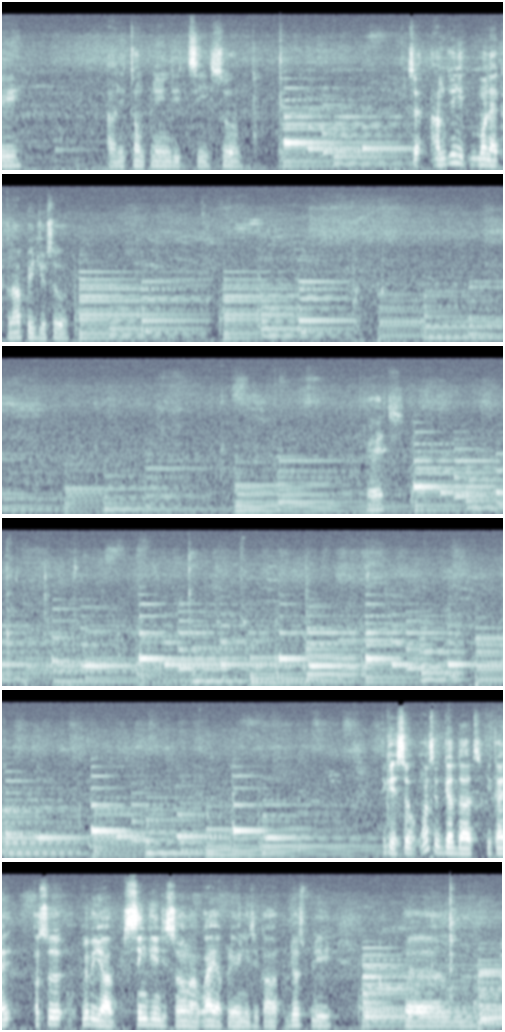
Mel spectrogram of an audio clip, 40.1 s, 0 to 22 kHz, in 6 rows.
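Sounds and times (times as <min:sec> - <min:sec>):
slow piano arpeggios: 0:00.0 - 0:40.0.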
